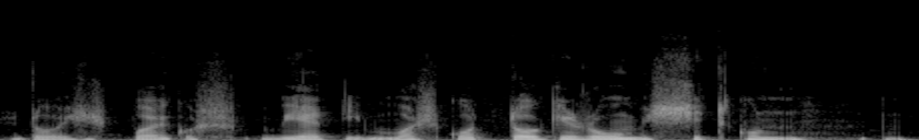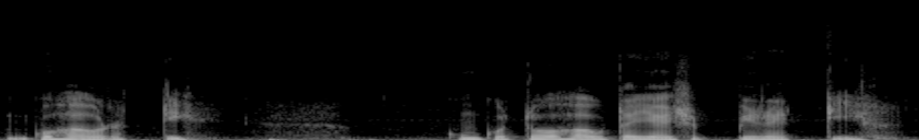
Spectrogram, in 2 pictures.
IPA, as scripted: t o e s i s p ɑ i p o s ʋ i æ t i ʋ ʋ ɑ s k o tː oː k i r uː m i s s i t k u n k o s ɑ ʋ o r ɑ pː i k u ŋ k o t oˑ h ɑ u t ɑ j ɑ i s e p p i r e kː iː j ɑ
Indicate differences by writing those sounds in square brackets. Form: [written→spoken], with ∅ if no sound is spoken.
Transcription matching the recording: t o [e→i] s i s p ɑ i [p→k] o s ʋ i æ t i ʋ ʋ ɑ s k o tː oː k i r uː m i s s i t k u n k o [s→h] ɑ [ʋ→∅] o r ɑ [pː→tː] i k u ŋ k o t oˑ h ɑ u t ɑ j ɑ i s e p p i r e [kː→tː] iː j ɑ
